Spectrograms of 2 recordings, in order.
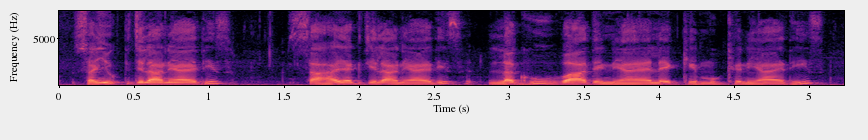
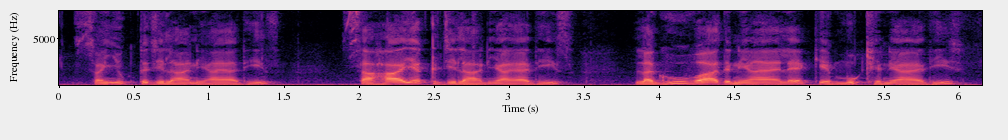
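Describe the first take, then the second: No difference in how they are said.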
